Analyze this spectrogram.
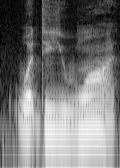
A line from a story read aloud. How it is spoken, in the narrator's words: Stevie asked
